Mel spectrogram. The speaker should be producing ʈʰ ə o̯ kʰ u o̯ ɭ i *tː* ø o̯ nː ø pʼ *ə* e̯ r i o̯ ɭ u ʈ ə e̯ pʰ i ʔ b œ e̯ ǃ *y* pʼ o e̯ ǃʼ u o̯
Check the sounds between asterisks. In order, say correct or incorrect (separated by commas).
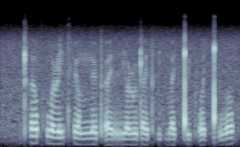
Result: incorrect, incorrect, correct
